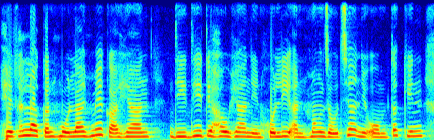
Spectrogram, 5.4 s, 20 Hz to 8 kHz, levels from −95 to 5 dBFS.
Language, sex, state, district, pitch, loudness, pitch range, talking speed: Mizo, female, Mizoram, Aizawl, 245 Hz, -13 LUFS, 235-280 Hz, 230 wpm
